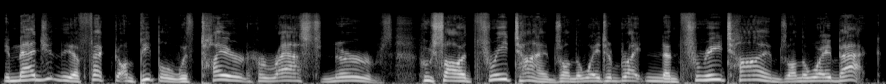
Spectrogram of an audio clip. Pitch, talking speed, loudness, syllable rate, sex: 165 Hz, 175 wpm, -17 LUFS, 4.5 syllables/s, male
